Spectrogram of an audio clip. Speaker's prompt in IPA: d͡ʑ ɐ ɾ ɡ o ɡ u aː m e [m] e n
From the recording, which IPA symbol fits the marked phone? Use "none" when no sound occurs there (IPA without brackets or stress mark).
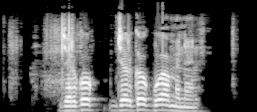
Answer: n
